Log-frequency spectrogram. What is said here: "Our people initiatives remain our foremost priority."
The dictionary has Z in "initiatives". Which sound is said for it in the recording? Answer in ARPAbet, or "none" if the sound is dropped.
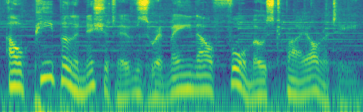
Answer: Z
